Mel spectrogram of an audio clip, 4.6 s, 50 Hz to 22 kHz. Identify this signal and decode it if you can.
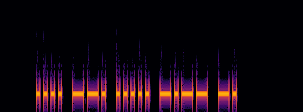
Morse code, heard as a keyed tone, about 22 wpm, 700 Hz. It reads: HG5YN
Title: DXCC-100 Call Signs - 5 Characters - 22wpm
